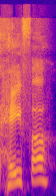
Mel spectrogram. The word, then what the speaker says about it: hefe: at anything come on pronunciation is so just hey fuh just that's the hefe so hey fuh they got a soft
